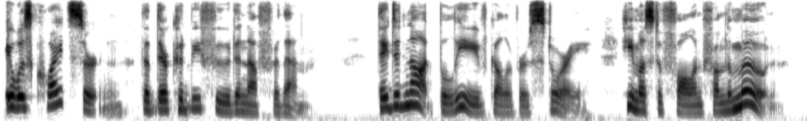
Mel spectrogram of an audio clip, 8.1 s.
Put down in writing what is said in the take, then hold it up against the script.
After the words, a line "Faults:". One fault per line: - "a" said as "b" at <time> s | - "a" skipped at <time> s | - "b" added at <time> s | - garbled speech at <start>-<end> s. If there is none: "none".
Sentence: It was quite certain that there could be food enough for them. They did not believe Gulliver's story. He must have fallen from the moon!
It was quite certain that there could be food enough for them. They did not believe Gulliver's story. He must have fallen from the moon!
Faults:
none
